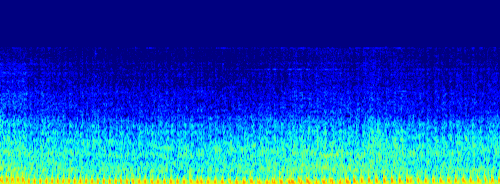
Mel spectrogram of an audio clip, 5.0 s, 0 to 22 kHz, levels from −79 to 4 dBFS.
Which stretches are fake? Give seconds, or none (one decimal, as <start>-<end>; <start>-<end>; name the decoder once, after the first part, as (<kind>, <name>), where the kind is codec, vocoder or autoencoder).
4.1-5.0 (vocoder, Vocos)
